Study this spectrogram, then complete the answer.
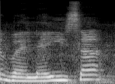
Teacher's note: یہ سٹائل بالکل غلط ہے، اس کو چھوڑ دیں. اصل طریقہ پڑھنے کا ہے ولیسا، سین کو لمبا نہیں کرنا، نہ ہی واو کو لمبا کرنا ہے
